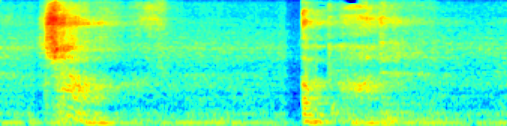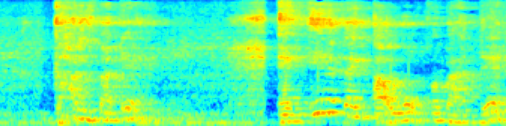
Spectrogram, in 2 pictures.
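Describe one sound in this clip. A man preaches with animation into a microphone, heard through loudspeakers in an echoing room.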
